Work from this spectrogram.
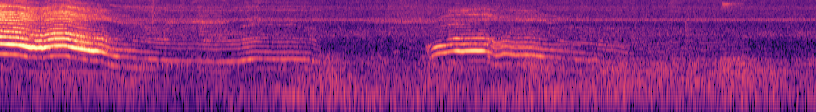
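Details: Eerie night-time cat noises: a loud, high, quavering yowl that slides downward and trails off, then after a pause a second, softer wavering moan, with low constant hum behind.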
